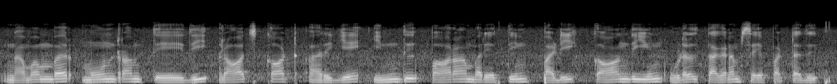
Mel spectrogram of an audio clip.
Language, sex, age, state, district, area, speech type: Tamil, male, 30-45, Tamil Nadu, Tiruvarur, rural, read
